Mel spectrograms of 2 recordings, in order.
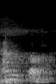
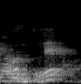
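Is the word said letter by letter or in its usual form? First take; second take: usual form; letter by letter. First: It is said as two syllables, without extra vowel. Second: Each written letter is sounded out, vowel included. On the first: This is how it is actually read. The speaker calls it right. "bacanya uncle" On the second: This is how it is written. The speaker calls it wrong. "Tulisannya uncelet"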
